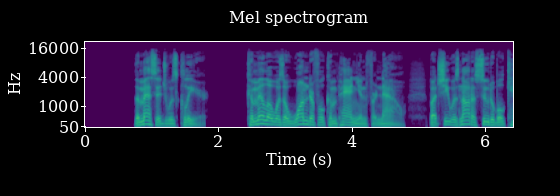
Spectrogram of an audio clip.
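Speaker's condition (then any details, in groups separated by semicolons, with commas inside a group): No condition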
